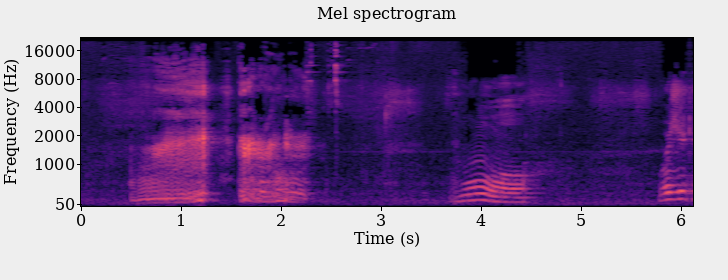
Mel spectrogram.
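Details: A playful bulldog puppy makes rough, gravelly growls and a short wavering whine, noises likened to a little gremlin's, while a person talks nearby, telling it "no biting" and offering it a stick.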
